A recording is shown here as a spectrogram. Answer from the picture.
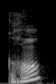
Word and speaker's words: grand: in the masculine form, I did not pronounce the D in Paul est grand, the T in il est fort, and the S in il est gris. But when I add an E at the end, then I pronounce them.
